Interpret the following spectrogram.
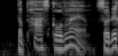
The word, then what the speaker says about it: Pascha: So the Paschal Feast, the Pesach Feast. I don't know why they're saying Paschal. Paschal, that's stupid. Just say it right. But in their language, they say Pascha.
